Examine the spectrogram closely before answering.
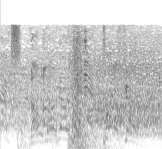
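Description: A body slams hard onto a wrestling mat with a heavy thud.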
